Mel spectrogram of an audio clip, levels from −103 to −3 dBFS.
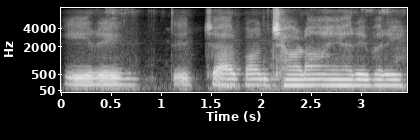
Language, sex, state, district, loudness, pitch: Hindi, female, Haryana, Rohtak, -19 LUFS, 165 Hz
